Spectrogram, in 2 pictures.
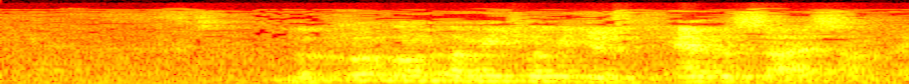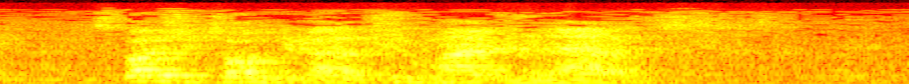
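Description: An elderly man speaks calmly, lecturing.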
